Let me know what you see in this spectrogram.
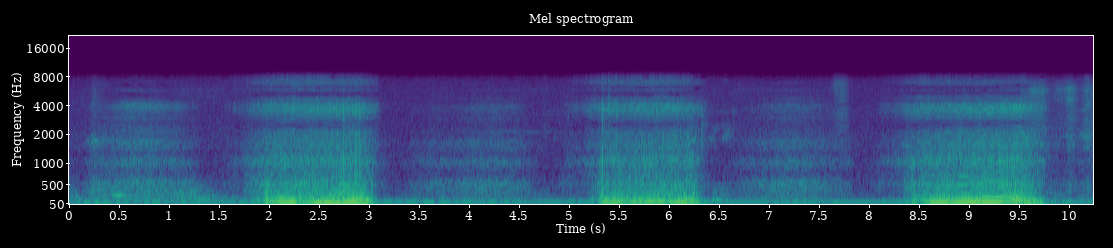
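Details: Loud, low rumbling snores from a sleeping adult man, recurring about every three seconds; snoring.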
